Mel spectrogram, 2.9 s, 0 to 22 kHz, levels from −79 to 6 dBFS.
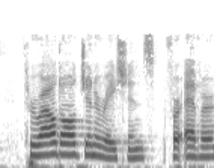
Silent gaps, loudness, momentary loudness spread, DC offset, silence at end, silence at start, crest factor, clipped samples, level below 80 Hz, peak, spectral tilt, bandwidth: none; -26 LUFS; 11 LU; under 0.1%; 0 s; 0.35 s; 16 dB; under 0.1%; -50 dBFS; -10 dBFS; -4.5 dB/octave; 10.5 kHz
